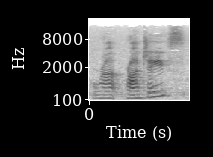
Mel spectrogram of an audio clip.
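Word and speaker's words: Randjes: and it is called i'm not sure how to pronounce it it's dutch i believe ron jace it's edges r r-a-n-d-j-e-s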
